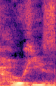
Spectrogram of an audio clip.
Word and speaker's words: Joji: And she also has a podcast it's like Joji's Knitting. And Joji is spelled Joji because it's Spanish. So the J's sound like H's, are pronounced like H's in Spanish.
